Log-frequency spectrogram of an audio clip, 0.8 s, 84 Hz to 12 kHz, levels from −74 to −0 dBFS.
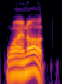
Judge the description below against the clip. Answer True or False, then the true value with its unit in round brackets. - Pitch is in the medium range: True (155 Hz)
